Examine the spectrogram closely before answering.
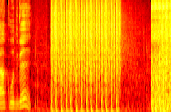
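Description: An automatic rifle fires a rapid burst of shots.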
